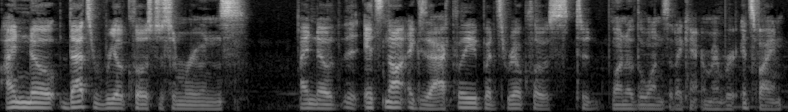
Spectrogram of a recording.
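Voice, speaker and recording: A man talking casually on a live stream while he draws, thinking out loud, laughing often and chatting with viewers. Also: fairly low pitch, normal speed.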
